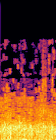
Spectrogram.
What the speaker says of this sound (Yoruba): ẹ jẹ́ pàtẹ́wọ́ fún gómìnà Bíọ́dún Àbáyọ̀mí Oyèbánjí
